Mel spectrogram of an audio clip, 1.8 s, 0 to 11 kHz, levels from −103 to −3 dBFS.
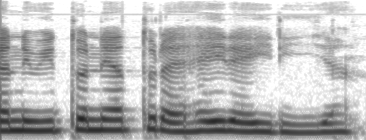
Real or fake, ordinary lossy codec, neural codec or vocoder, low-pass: real; none; none; none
